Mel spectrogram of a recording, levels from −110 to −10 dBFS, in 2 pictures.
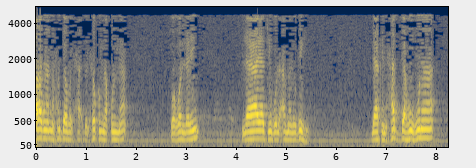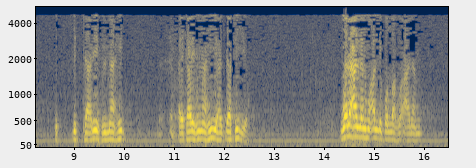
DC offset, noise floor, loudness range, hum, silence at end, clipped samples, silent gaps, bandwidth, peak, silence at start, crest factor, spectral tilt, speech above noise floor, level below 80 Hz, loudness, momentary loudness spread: under 0.1%; -43 dBFS; 4 LU; none; 0.55 s; under 0.1%; none; 4.9 kHz; 0 dBFS; 0 s; 18 dB; -9.5 dB/octave; 27 dB; -50 dBFS; -16 LUFS; 17 LU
